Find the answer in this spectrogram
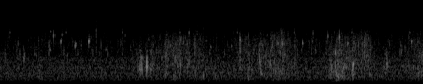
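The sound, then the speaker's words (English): Rainwater pours and streams steadily for the whole stretch, a dense, even wash of splashing and trickling with small scattered drips, fairly soft and without any voices. “Hopefully it stops raining soon. All this water needs to soak into the ground.”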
